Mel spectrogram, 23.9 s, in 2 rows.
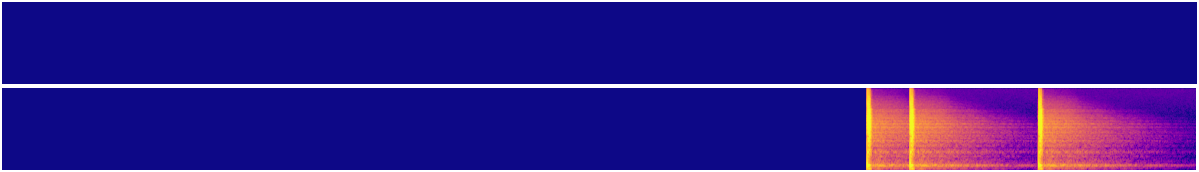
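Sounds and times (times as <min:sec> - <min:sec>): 
snare drum: 0:20.6 - 0:23.1.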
